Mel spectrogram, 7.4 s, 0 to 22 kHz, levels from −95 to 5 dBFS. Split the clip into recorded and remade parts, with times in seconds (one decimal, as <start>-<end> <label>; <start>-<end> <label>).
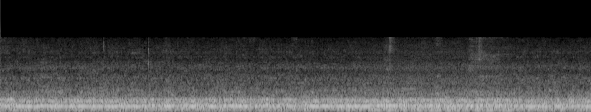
0.0-4.6 remade; 4.6-6.4 recorded; 6.4-7.4 remade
